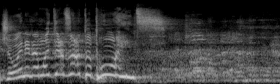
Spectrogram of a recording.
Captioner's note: audience laughing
